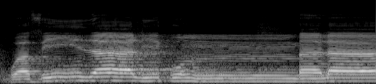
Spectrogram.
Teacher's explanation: Jadi bacaan ikhfa syafawi ini pun ada suara dengungan. Kemudian kata bala, ini kata bala ba-nya difathahkan.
